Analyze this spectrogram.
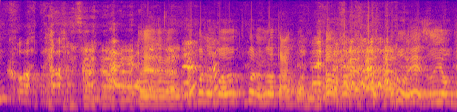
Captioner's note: laughter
